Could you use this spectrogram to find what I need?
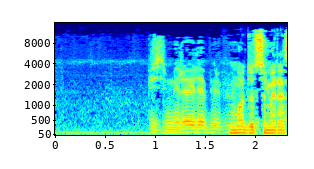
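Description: A young man speaks quietly, close by.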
